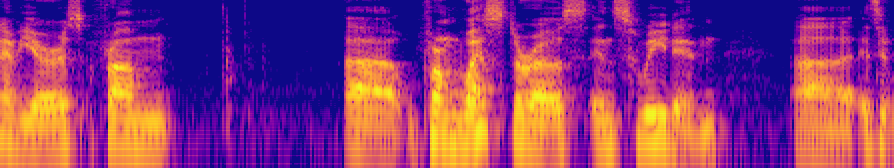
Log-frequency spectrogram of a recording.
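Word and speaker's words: Västerås: pretty recent fan of yours from uh from Westeros in Sweden uh is it really called Westeros it says it's pronounced Westeros as as in the The Game of Thrones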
